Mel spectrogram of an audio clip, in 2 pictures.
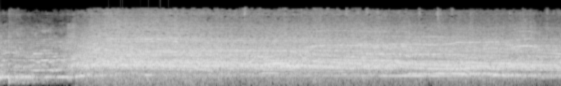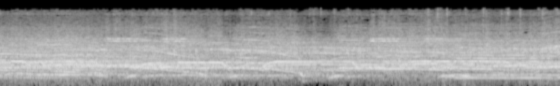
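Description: A crowd roars loudly in celebration.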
